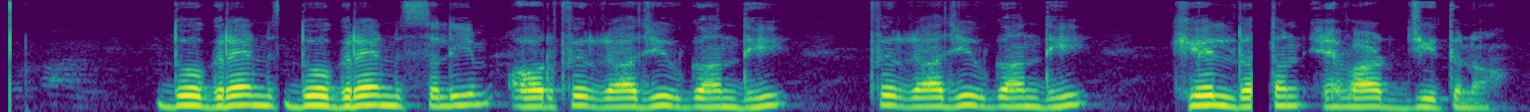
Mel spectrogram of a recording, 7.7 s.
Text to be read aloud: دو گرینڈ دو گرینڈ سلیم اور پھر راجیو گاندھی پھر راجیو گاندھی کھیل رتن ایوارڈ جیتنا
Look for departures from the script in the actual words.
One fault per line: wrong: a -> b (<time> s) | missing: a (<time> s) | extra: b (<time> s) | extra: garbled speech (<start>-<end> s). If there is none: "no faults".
no faults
